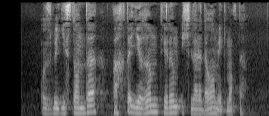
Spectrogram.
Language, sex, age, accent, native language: Uzbek, male, 18-24, Namangan, Uzbek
